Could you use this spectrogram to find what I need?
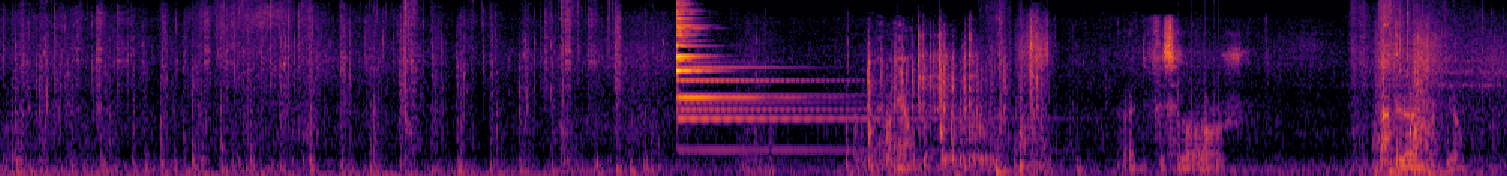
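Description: Waves wash steadily against a wooden ship.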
